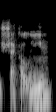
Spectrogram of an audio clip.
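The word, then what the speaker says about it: sheqalim: They decided to stop using the transliteration shekalim, which confuses Anglophones because we're not used to pronouncing a Q like a K. It's more of a French thing.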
